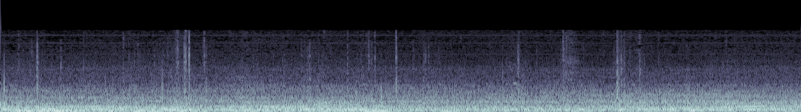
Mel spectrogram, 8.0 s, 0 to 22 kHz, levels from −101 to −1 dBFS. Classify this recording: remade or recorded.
recorded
